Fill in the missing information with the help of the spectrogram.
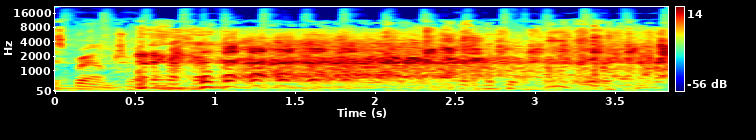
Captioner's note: audience laughs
